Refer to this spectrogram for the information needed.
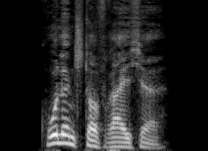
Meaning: inflection of kohlenstoffreich: 1. strong/mixed nominative/accusative feminine singular 2. strong nominative/accusative plural 3. weak nominative all-gender singular
- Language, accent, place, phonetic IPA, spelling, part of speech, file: German, Germany, Berlin, [ˈkoːlənʃtɔfˌʁaɪ̯çə], kohlenstoffreiche, adjective, De-kohlenstoffreiche.ogg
